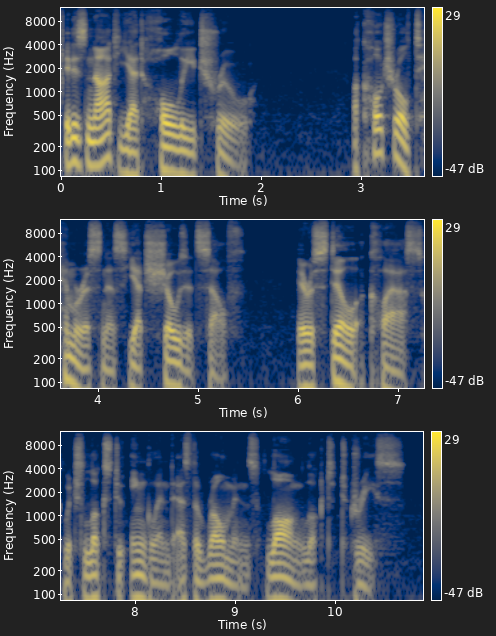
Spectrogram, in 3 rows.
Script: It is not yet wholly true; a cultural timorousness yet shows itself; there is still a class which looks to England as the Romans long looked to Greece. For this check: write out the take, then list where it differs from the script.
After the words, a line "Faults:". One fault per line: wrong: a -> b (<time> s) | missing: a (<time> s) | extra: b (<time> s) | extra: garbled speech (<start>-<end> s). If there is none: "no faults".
It is not yet wholly true; a cultural timorousness yet shows itself; there is still a class which looks to England as the Romans long looked to Greece.
Faults:
no faults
